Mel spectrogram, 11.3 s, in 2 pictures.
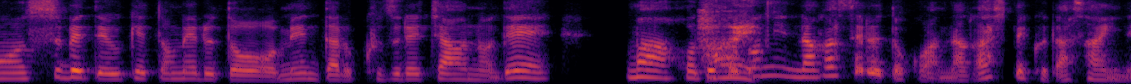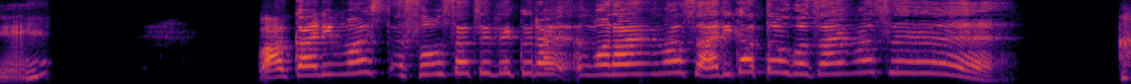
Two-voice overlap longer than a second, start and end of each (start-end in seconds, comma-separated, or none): none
